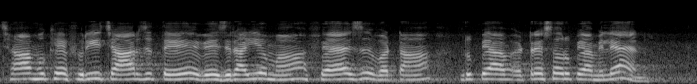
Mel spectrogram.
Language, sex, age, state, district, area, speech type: Sindhi, female, 60+, Delhi, South Delhi, rural, read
